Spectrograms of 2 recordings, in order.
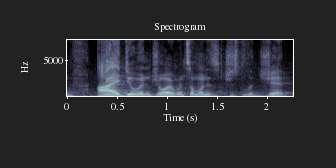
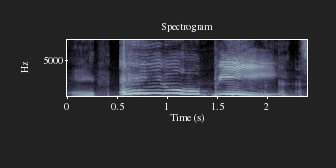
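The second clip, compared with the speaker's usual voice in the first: very high, long drawn-out yell; imitated yelling; much slower than usual. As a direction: stretch each word into a soaring holler. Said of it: "he just started yelling".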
